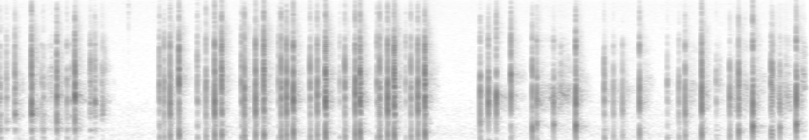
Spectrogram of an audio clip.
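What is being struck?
Small paperboard box.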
